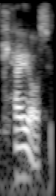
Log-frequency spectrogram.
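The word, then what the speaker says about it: KaiOS: It's an unusual word, but it's pronounced as chaos. It's K-A-I-O-S.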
